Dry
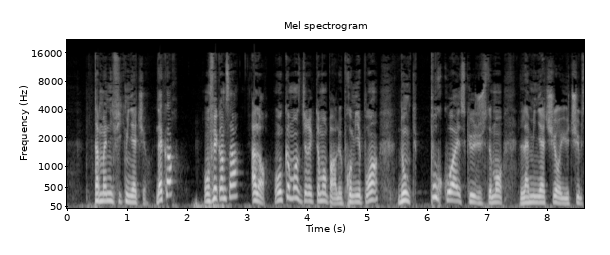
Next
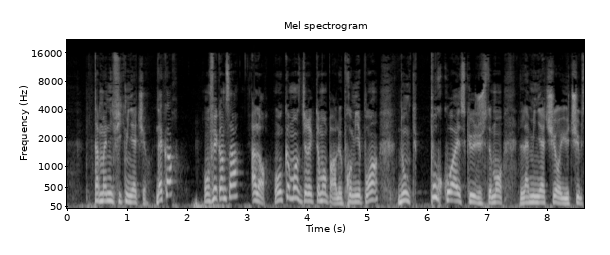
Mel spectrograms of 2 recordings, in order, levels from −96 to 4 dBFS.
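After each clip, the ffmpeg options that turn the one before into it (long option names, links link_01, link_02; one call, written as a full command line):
ffmpeg -i in.wav -af "alimiter=limit=-15.5dB:level=0:latency=1:release=113" out.wav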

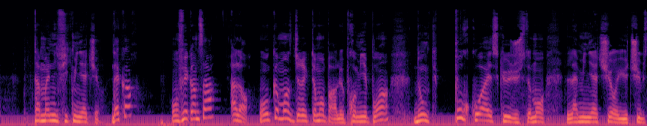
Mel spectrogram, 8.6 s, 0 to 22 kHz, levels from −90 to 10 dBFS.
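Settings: ffmpeg -i in.wav -af "equalizer=frequency=160:width=0.48:gain=13.5,aeval=exprs='val(0)+0.0355*(sin(2*PI*60*n/s)+sin(2*PI*2*60*n/s)/2+sin(2*PI*3*60*n/s)/3+sin(2*PI*4*60*n/s)/4+sin(2*PI*5*60*n/s)/5)':channel_layout=same,volume=-6.5dB" out.wav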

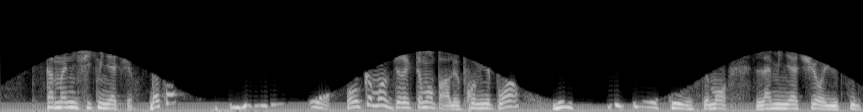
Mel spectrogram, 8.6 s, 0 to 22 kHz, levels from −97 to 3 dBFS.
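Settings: ffmpeg -i in.wav -af "afftfilt=real='re*lt(b*sr/1024,250*pow(3300/250,0.5+0.5*sin(2*PI*0.29*pts/sr)))':imag='im*lt(b*sr/1024,250*pow(3300/250,0.5+0.5*sin(2*PI*0.29*pts/sr)))':win_size=1024:overlap=0.75,volume=1.5dB" out.wav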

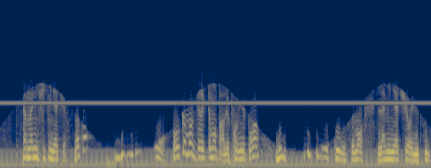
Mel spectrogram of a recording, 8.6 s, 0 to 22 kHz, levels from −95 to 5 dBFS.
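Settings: ffmpeg -i in.wav -af "aeval=exprs='0.422*(cos(1*acos(clip(val(0)/0.422,-1,1)))-cos(1*PI/2))+0.0211*(cos(3*acos(clip(val(0)/0.422,-1,1)))-cos(3*PI/2))':channel_layout=same,aeval=exprs='val(0)+0.0112*sin(2*PI*2000*n/s)':channel_layout=same" out.wav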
